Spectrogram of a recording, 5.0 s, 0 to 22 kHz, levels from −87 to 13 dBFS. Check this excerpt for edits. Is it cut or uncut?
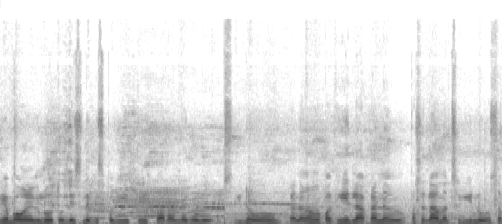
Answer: cut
